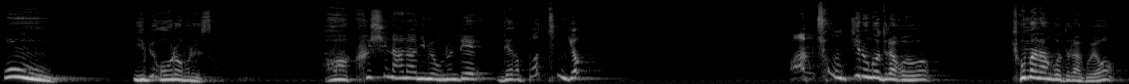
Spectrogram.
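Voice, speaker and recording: Woman pastor, husky voice, lively sermon storytelling, acts out scenes. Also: fairly high pitch, a little slow, pauses often. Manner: animated, acts out scenes and quoted thoughts. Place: church sanctuary.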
